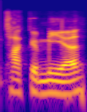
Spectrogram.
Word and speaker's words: Takemiya: Today we have Ryan Takemiya. Did I pronounce that last one right?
